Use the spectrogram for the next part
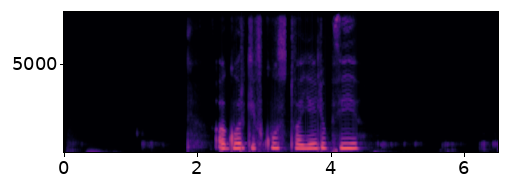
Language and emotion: Russian, sad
